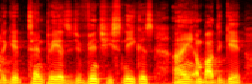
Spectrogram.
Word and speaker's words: Givenchy: So, and a side note, it's Givenchy. It rhymes with raunchy, like Givenchy. Givenchy? Yeah. Oh, I thought it was Givenchy.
